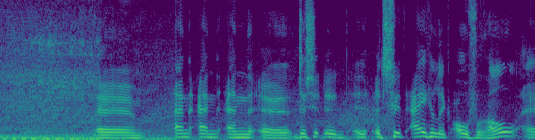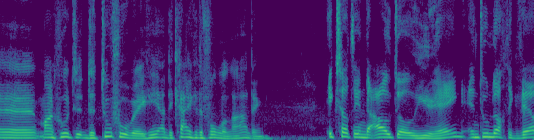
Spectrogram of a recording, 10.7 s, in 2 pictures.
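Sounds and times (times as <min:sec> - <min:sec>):
motorcycles passing by on a road: 0:00.0 - 0:07.8
speech: 0:01.0 - 0:10.6.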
